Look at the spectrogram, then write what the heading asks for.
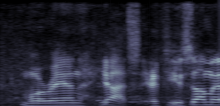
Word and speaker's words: Moran: Moran, I never know how to pronounce it. I was saying moron. Moran Yachts.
